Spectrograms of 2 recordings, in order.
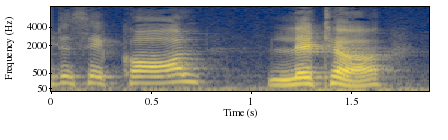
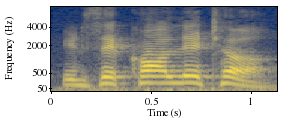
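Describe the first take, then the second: First: Both L sounds are pronounced separately. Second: The two L sounds merge into one. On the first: The speaker calls it wrong. "You don't say" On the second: The speaker calls it right. "You say instead"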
